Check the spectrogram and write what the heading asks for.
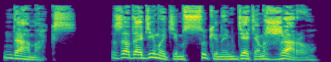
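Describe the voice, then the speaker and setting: A man's voice: medium pitch, sing-song, normal speed, slightly rough, no echo, clean studio sound. A man voicing a terse, grim American comrade in a fight.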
